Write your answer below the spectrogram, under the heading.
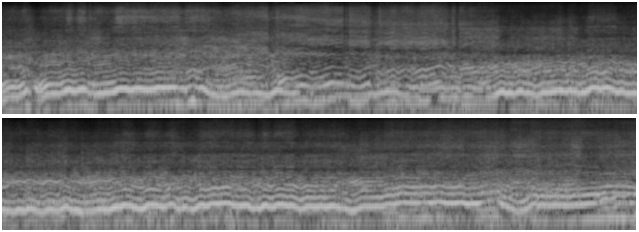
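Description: Enduro dirt bike engine revving hard and continuously, its pitch rising and falling as the throttle is worked. It starts suddenly.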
